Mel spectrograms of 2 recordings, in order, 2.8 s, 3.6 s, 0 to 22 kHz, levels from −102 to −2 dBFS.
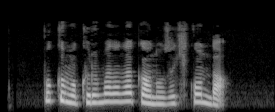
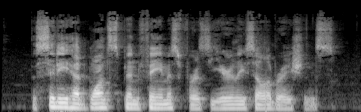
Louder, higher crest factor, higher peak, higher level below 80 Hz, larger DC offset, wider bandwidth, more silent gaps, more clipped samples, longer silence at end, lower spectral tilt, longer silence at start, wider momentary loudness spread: second, -32 LUFS vs -20 LUFS; about the same, 20 dB vs 18 dB; second, -14 dBFS vs -4 dBFS; second, -88 dBFS vs -52 dBFS; neither; second, 11 kHz vs 13 kHz; neither; neither; first, 0.5 s vs 0.3 s; about the same, -6 dB/octave vs -6 dB/octave; about the same, 0.45 s vs 0.35 s; second, 9 LU vs 17 LU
